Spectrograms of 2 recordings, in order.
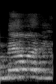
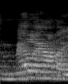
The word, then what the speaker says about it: Meliana: So or Melanie or Melania, but it's Meliana in Hawaiian.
